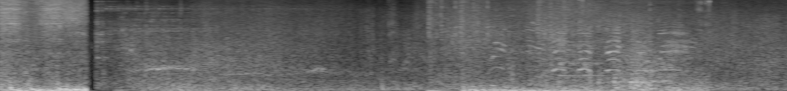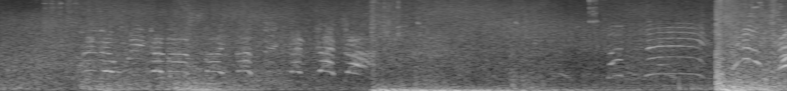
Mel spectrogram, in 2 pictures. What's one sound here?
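Waves wash and splash against a sailing ship's hull.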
